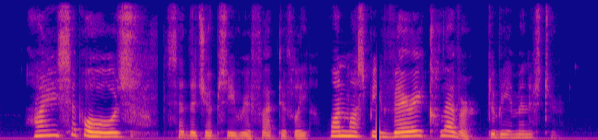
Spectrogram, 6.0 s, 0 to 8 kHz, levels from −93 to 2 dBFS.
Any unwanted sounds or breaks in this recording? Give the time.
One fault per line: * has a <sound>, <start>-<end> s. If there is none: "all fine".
* has a dropout, 3.8-3.8 s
